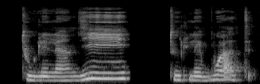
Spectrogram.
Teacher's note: we do not pronounce the S at tout when it's plural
